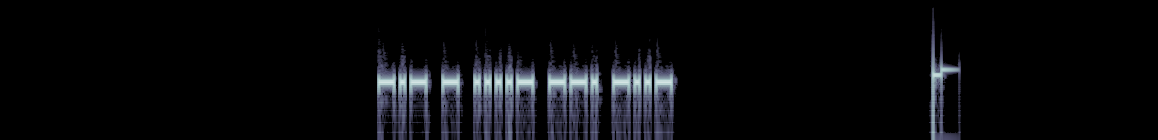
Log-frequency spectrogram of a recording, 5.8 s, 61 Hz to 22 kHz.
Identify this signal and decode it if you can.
Morse code, heard as a keyed tone, about 43 wpm, 700 Hz. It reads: KT4GX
